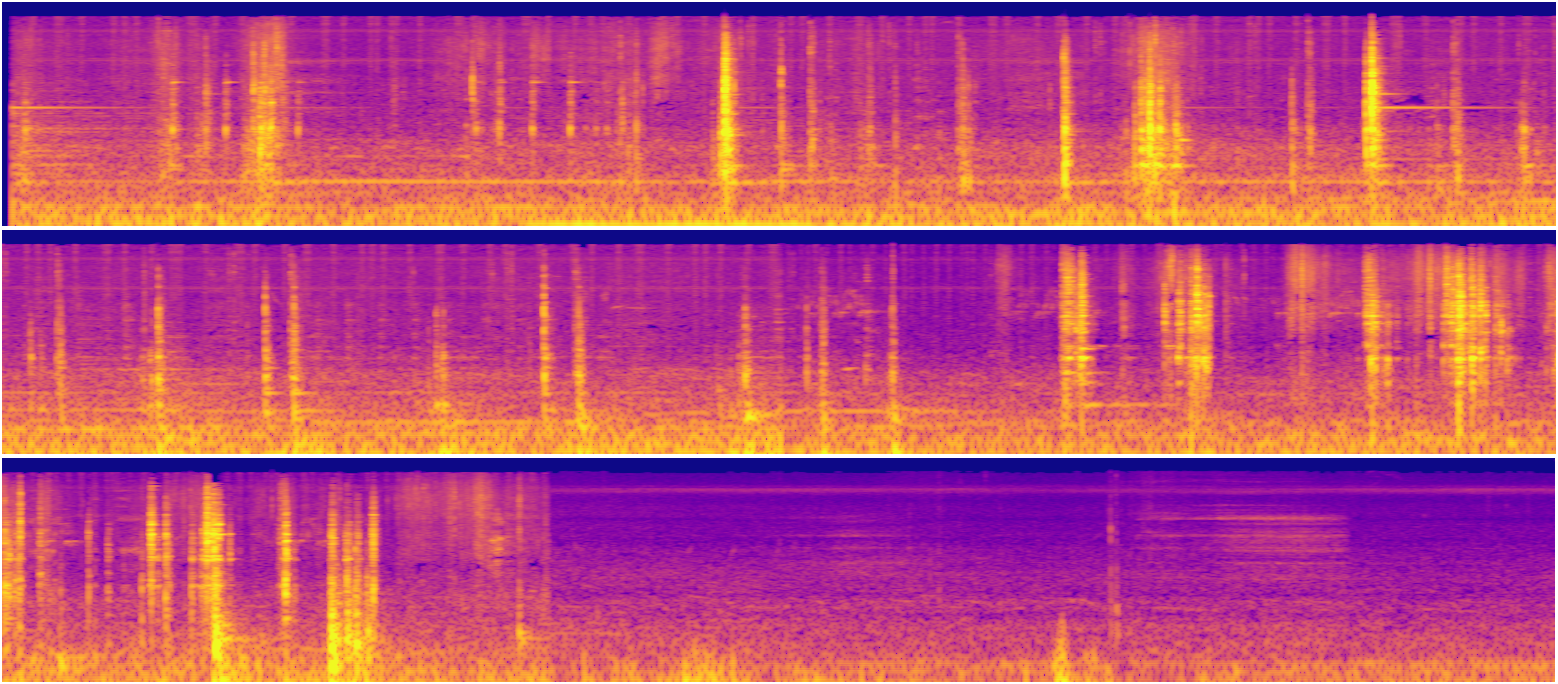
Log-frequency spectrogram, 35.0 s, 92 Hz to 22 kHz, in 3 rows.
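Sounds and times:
floor jack handle clanking: 0.1s - 27.4s.

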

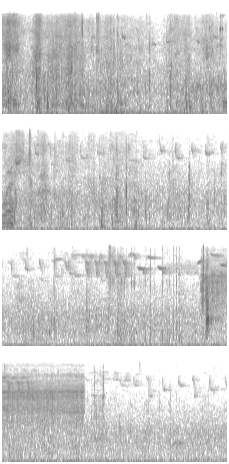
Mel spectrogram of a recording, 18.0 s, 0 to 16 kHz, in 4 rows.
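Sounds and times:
small birds chirping: 0.1s - 18.0s
sharp click: 12.2s - 13.8s.

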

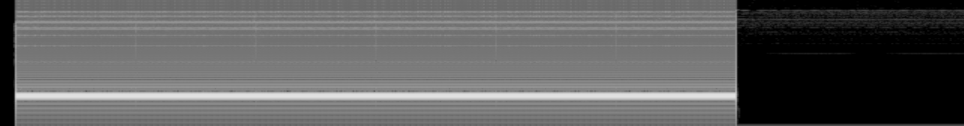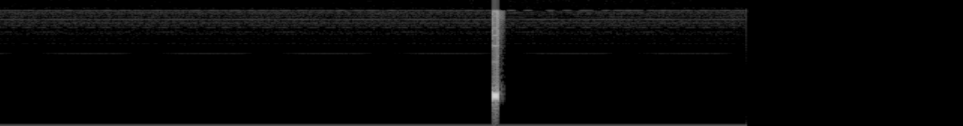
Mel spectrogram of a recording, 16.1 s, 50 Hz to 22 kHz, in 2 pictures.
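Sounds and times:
steady electronic beep: 2.1s - 6.2s.

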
